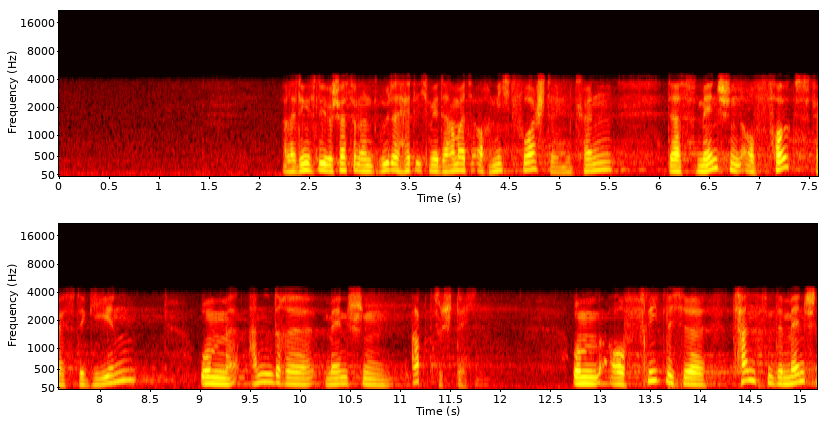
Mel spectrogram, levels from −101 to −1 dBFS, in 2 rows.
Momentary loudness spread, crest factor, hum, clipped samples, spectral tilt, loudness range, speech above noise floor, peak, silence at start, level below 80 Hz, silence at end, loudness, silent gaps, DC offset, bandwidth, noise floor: 12 LU; 22 dB; none; under 0.1%; -5.5 dB/octave; 3 LU; 34 dB; -10 dBFS; 2.25 s; -70 dBFS; 0 s; -31 LUFS; none; under 0.1%; 4.6 kHz; -64 dBFS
